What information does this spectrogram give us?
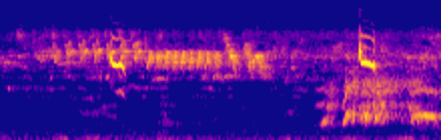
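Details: Protected Black-fronted White-eye (Papuan white-eye) call, described as louder and more rapid: a rapid run of high, thin chattering notes with two sharp, bright up-and-down whistled calls standing out.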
